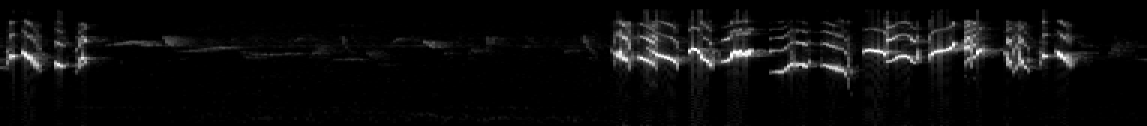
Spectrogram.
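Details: Competing Oriental magpie-robin used to call in wild birds: a few sharp notes, a long quiet pause with faint distant sounds, then a rich rapid stream of looping whistles, slurs and trills.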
